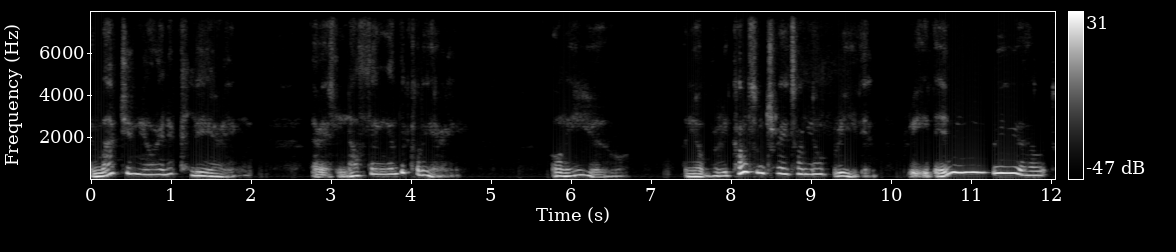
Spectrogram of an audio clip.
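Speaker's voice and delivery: put-on calm, lulling, sing-song relaxation-tape voice. Mocking a relaxation voice telling listeners to breathe, imitating a soothing voice. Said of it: "they had a soothing voice".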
